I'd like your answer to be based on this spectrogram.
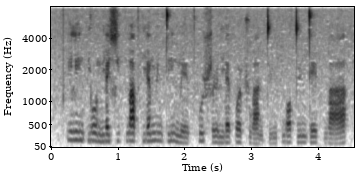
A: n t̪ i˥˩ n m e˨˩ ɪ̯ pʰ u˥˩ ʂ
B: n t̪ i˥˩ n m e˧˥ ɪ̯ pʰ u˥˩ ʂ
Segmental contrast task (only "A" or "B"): A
